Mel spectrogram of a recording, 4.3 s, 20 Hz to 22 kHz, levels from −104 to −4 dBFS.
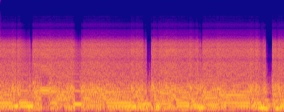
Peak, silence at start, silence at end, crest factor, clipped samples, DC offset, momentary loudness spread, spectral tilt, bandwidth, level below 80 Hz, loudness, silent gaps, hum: -8 dBFS; 0 s; 0 s; 10 dB; under 0.1%; under 0.1%; 2 LU; -7 dB/octave; 7 kHz; -46 dBFS; -20 LUFS; none; none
